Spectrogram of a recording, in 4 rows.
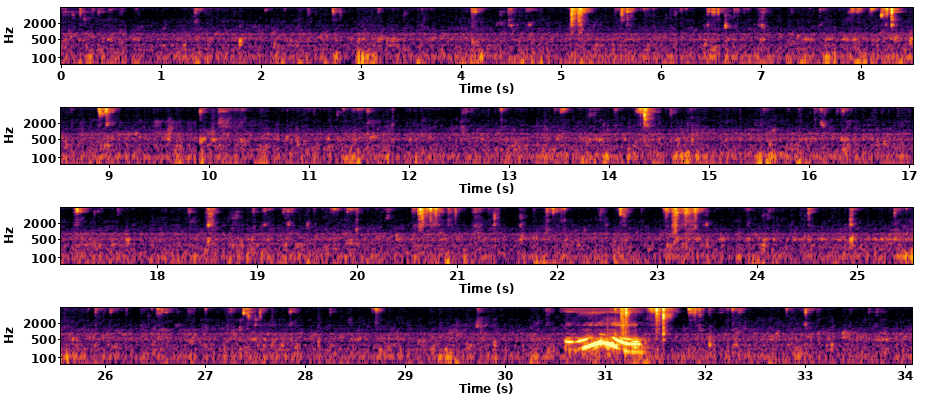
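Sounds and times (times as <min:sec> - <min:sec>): wet chewing and lip smacks: 0:15.9 - 0:28.8, 0:31.2 - 0:33.8.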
